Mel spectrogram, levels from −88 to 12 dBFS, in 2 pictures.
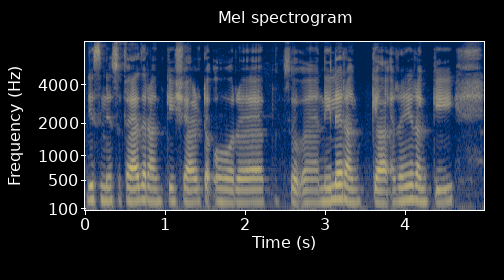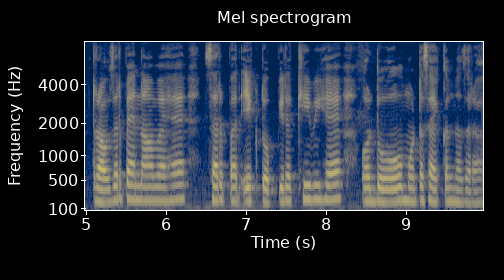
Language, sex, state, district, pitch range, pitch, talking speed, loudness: Hindi, female, Delhi, New Delhi, 175-195 Hz, 190 Hz, 180 wpm, -19 LUFS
